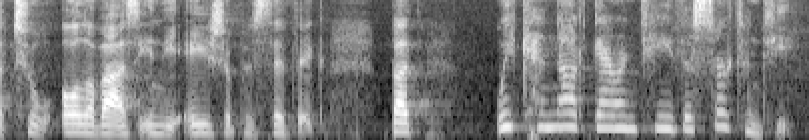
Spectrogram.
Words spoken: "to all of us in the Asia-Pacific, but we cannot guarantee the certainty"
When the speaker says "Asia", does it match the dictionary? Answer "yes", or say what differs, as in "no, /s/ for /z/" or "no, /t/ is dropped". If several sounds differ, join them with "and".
yes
